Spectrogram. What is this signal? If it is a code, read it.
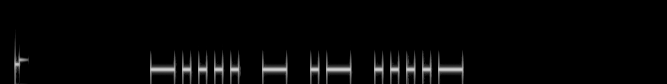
Morse code, heard as a keyed tone, about 15 wpm, 700 Hz. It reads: 6TA4
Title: All Cut Numbers - 4-Digit 15wpm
